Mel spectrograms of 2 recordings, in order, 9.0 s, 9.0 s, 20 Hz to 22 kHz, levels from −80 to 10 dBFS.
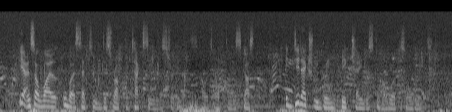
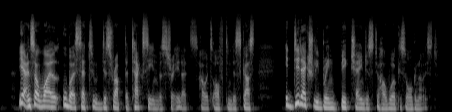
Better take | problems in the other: second | hiss; loud; throughout; 5 dB below the speech

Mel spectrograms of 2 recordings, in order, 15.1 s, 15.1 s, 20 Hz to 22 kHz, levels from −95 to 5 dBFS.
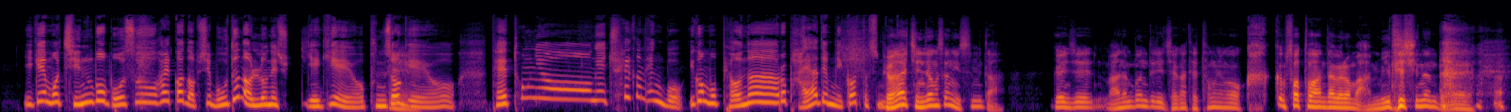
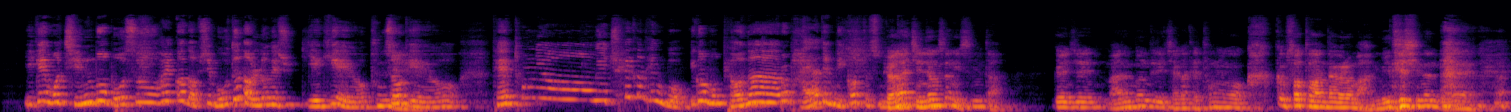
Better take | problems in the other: first | room echo; very slight; dies away in 0.3 s // off-mic speech; far

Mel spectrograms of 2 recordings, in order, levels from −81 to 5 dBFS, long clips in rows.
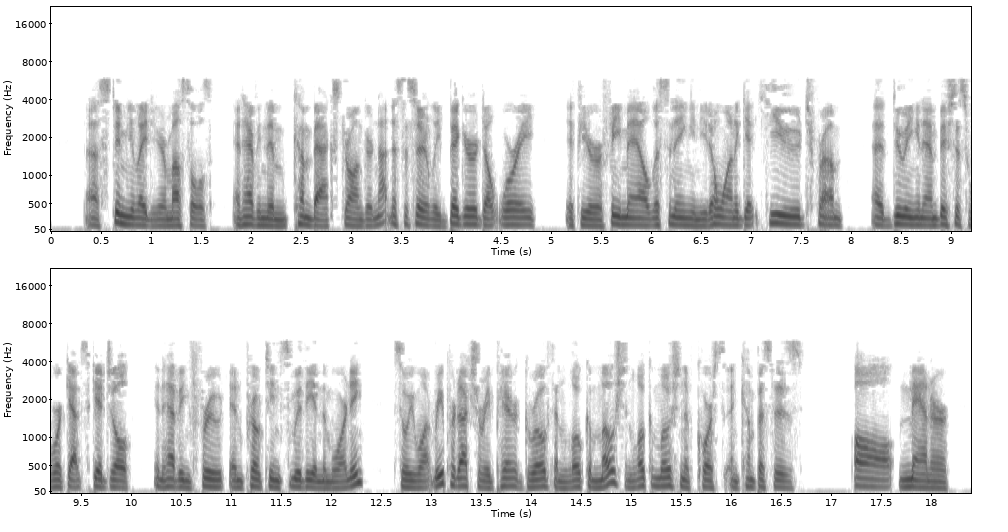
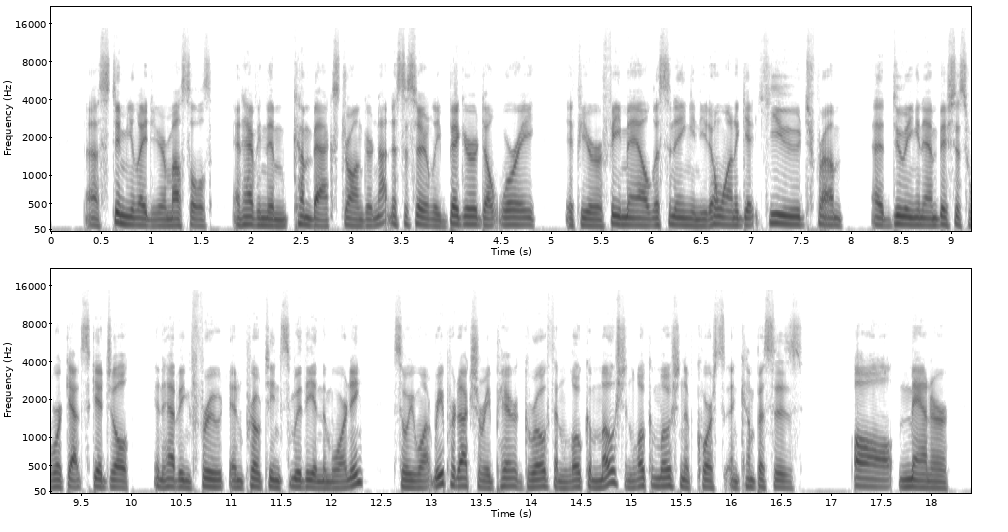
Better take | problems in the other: second | garbled, watery; slightly; nothing above 5.5 kHz

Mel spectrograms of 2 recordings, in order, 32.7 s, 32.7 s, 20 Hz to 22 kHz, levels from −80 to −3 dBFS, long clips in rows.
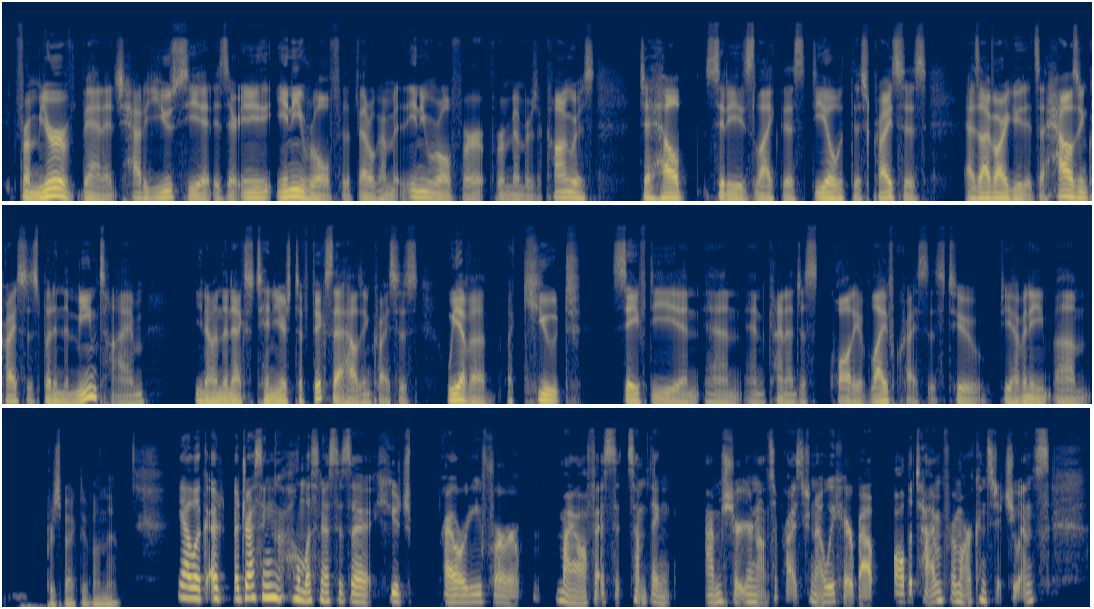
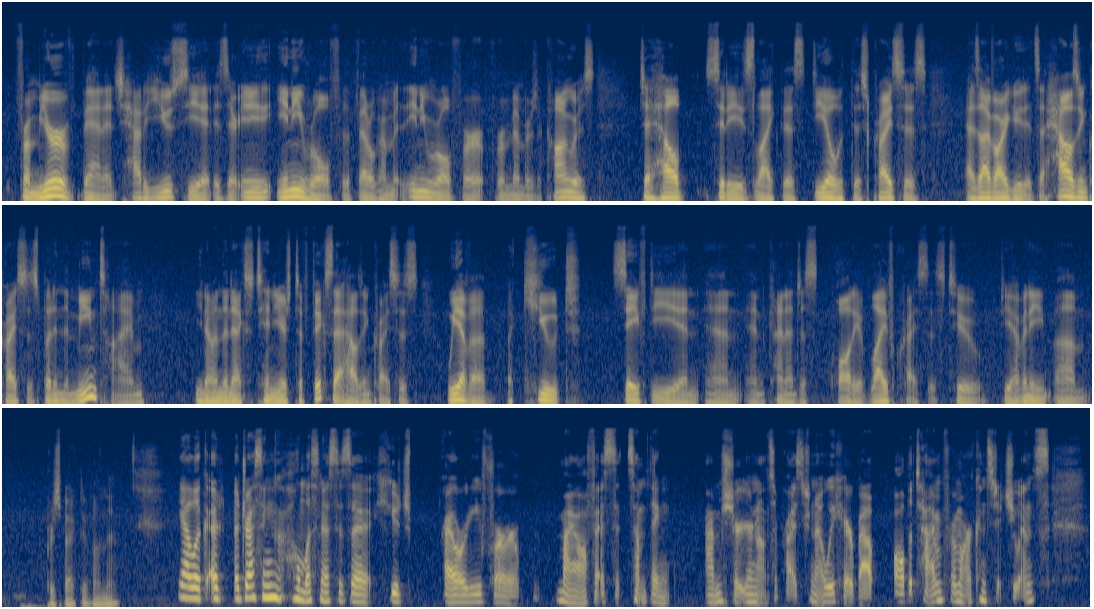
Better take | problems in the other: first | hiss; faint; throughout; 30 dB below the speech

